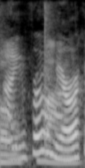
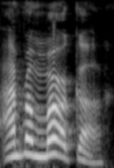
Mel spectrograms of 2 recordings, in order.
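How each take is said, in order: First: It is said with a stereotypical white American accent. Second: It is said with a Latino-sounding accent. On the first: The speaker calls it right. "that's a good one" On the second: The speaker calls it wrong.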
